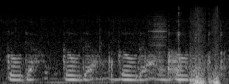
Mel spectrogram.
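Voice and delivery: soft, low begging; hushed desperate go down; quiet pleading. Real, not acted. Pleading as he rises.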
